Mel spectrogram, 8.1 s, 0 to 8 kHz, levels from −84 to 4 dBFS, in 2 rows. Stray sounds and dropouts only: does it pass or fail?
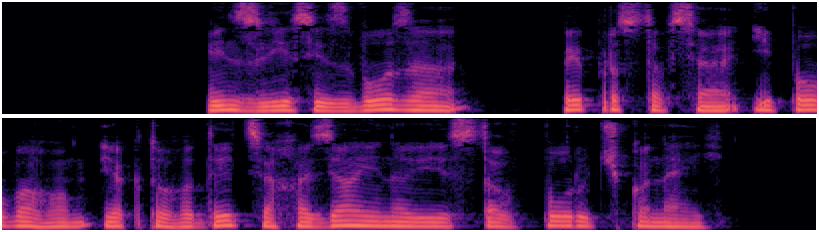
pass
